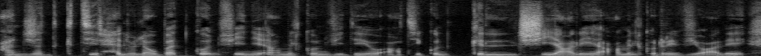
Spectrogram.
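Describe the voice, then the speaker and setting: In a Levantine accent, a woman speaks at a moderate pace with a dry, close sound and no echo. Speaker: YouTuber. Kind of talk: casual screen-share tutorial. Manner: casual, code-switching with English.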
